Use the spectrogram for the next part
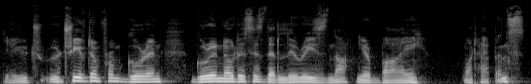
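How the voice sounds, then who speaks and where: Low, mellow-voiced male game master. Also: steady tone, moderate pace. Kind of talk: narrating a tabletop role-playing game, casual.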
